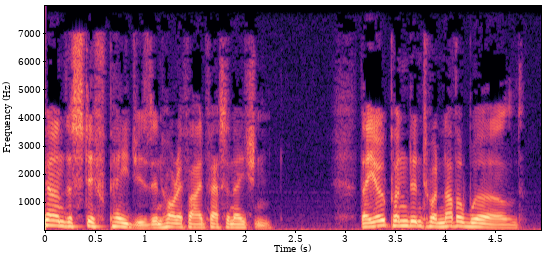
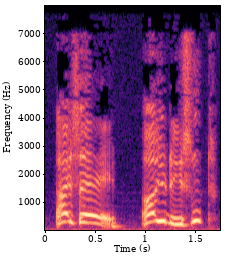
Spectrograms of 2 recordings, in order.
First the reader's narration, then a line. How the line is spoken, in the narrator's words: Lady Ramkin boomed cheerfully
